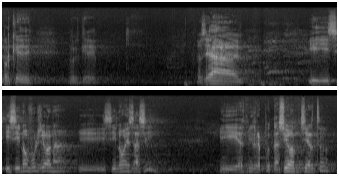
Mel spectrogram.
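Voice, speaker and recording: A man's voice: medium pitch, vocal fry, fairly bright tone. A man with a Colombian accent preaching a sermon as pastor, impassioned and emphatic, driving points home by repetition. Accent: Colombian Spanish. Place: church sanctuary. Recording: long church reverb.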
